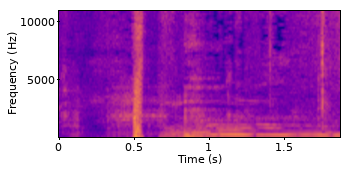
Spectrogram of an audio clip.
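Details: Alaskan Malamute named Tonka howling indoors alongside a baby girl who is warming up to him and mimicking him; a single sustained, steady howl rising briefly then holding level, preceded by a sharp click, with faint room noise.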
